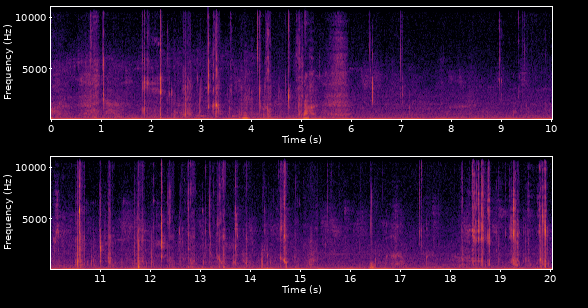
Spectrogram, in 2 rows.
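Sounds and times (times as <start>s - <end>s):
steady low hum: 0.0s - 20.0s
person chewing: 0.7s - 1.2s, 1.8s - 5.4s, 8.9s - 15.4s, 16.4s - 20.0s
crunching raw vegetables: 1.8s - 5.1s, 8.8s - 20.0s.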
